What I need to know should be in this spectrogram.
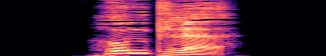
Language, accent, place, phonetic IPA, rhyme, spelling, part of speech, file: German, Germany, Berlin, [ˈhʊmplə], -ʊmplə, humple, verb, De-humple.ogg
- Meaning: inflection of humpeln: 1. first-person singular present 2. first/third-person singular subjunctive I 3. singular imperative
